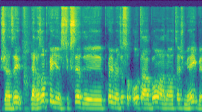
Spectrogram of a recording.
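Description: In a dark, mellow tone, a man speaks at a fairly high pitch with monotone, flat intonation. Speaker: hockey podcast host. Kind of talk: casual sports analysis chat. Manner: halting, many fillers and repetitions.

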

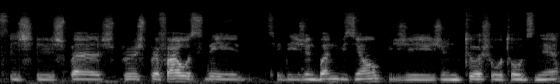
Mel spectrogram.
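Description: A man talks at a fairly slow pace. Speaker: junior hockey player. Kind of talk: casual interview.

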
